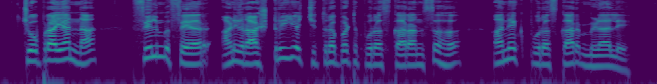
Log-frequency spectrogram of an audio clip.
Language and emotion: Marathi, neutral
